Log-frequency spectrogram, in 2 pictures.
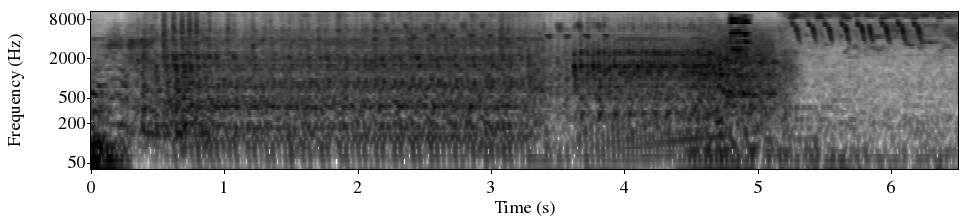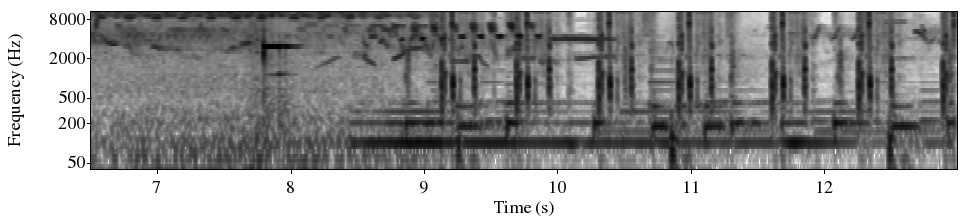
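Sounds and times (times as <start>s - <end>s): motor running: 9.0s - 13.0s.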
